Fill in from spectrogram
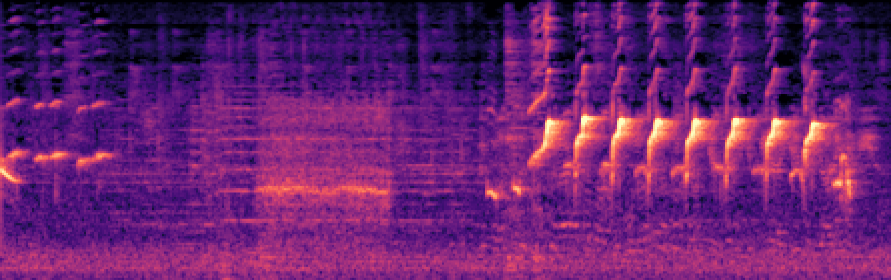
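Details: Two cockatiels playing together start with a few clear whistled notes, then after a pause give a fast, evenly spaced series of about eight sharp, downward-slurred chirps.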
